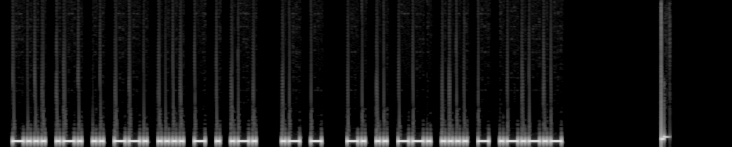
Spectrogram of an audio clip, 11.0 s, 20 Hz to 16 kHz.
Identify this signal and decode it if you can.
Morse code, heard as a keyed tone, about 22 wpm, 700 Hz. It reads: BRIGHTER AT NIGHT.
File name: Difficult Sentences with Hints - 22wpm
